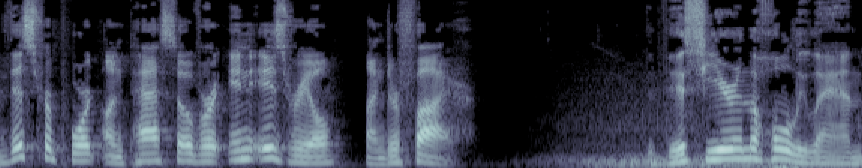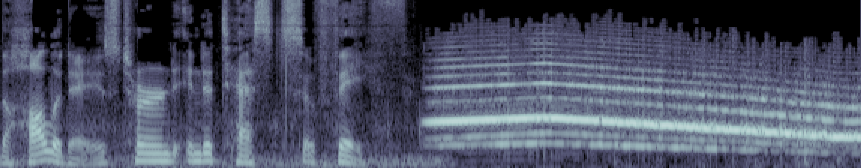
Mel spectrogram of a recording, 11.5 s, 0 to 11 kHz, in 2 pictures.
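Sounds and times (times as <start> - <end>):
speech: 0.0 - 3.2, 4.4 - 8.4
air raid warning siren wailing: 8.5 - 11.4.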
